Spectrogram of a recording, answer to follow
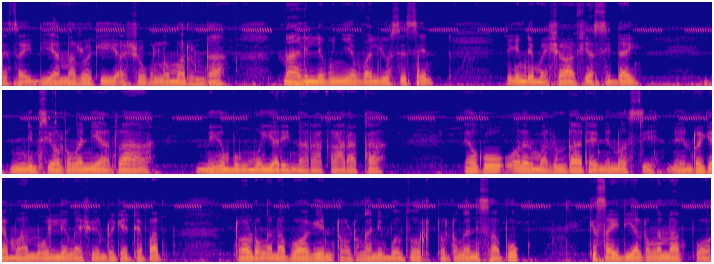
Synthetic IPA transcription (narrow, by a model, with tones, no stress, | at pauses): nɛ˦sa˨di˦a˨na˦ɾo˦ki˦a˨ʃʊ˦klɔ˦ma˨tu˨nda˦na˨kɪ˦le˦pu˦ɲe˦va˦ljo˦se˦se˦n | e˦kɪ˦nde˨ma˨ʃɔ˦a˦fja˨si˦da˦i˦ | n˦di˦msi˨ɔ˨ltʊ˦ŋa˦ni˦a˨ta˦mɪ˨˦kɪ˦mbo˨ŋ˨mo˦ja˨ɾɪ˨na˨ɾa˨ka˨ɾa˦kːa˦ | nɛ˦kʊː˦ɾɛ˨ɾma˨tu˦nda˦tɛ˨ni˦nɔ˨se˨nɛ˦˨ndo˦k̬ɛ˨ma˨˦no˨le˦ŋa˨ʃɛ˦ndo˦kɛ˨te˦pa˦t̚tɔ˨˦ltʊ˨ŋa˨na˦pɔ˦kɪ˦ntɔ˨ltʊ˦ŋa˦ni˦bɔ˨to˦rtɔ˨ltʊ˦ŋa˦ni˦sa˨pʊ˦k̚ːɪ˦sa˨jdi˦ja˨ltʊ˦ŋa˦na˦k̚pɔ˨k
